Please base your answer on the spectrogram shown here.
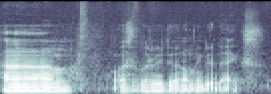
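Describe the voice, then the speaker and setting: A man in his thirties co-hosting a marriage podcast in casual talk, halting and restarting as he searches for words. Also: lowish voice, completely flat delivery, creaky. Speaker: podcast co-host, relationship coach. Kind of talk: casual conversational podcast chat.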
